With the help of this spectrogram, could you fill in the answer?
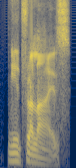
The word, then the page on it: neutralize: British English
